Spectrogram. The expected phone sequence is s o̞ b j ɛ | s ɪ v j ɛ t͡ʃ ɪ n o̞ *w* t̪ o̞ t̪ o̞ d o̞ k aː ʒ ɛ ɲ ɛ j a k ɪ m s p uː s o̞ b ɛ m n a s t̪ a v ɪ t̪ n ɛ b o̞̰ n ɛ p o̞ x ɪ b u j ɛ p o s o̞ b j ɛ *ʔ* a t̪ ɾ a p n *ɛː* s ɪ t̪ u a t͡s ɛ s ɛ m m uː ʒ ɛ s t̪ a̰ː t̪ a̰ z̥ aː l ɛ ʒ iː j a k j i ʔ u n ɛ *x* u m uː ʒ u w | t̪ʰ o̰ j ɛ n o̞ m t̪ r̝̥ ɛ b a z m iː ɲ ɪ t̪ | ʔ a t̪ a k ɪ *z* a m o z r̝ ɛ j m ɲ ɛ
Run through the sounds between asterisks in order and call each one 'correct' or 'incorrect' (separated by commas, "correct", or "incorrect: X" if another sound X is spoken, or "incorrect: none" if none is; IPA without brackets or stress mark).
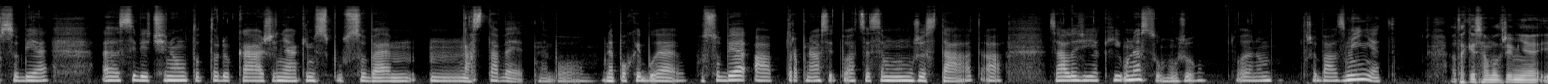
correct, correct, incorrect: aː, incorrect: s, incorrect: s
